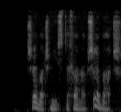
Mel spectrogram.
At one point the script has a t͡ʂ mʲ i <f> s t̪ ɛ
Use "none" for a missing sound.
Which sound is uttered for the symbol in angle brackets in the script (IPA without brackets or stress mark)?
none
